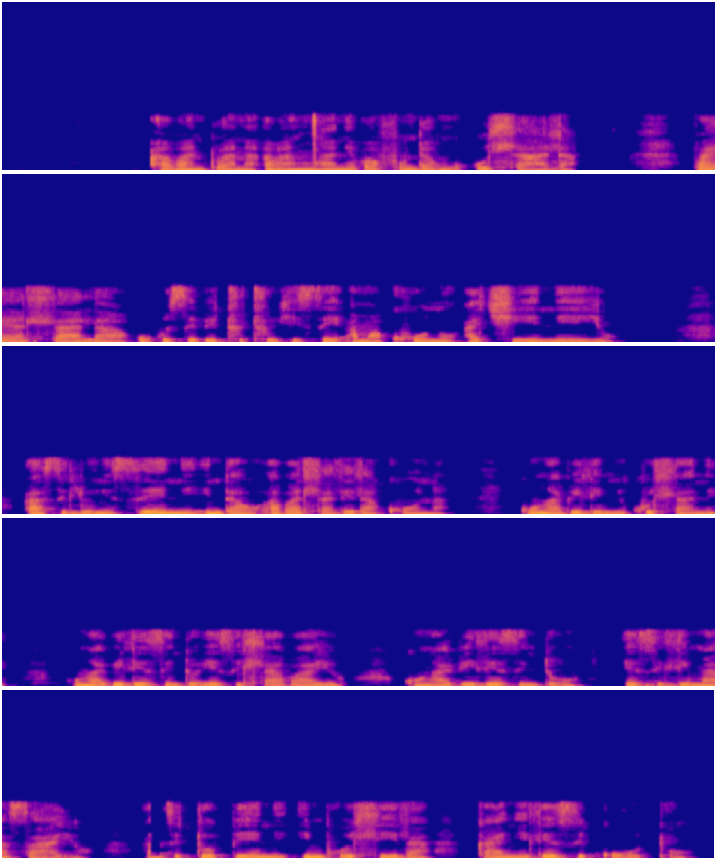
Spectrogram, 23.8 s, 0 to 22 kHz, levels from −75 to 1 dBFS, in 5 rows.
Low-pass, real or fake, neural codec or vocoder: 7.2 kHz; real; none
